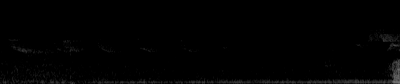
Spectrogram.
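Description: Near silence: a faint steady low hum, with a few faint, short falling chirps in the first second and a half.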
